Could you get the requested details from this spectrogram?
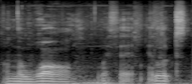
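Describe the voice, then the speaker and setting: A man giving a reflective tarot reading, musing and drifting, often pausing mid-thought. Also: sits low, monotone, creaky, warm tone, slight background noise. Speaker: tarot reader.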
